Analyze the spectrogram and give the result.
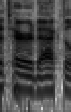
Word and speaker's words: pterodactyl: Thinking about a pterodactyl made me realize like a good rap name would be Silent P.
